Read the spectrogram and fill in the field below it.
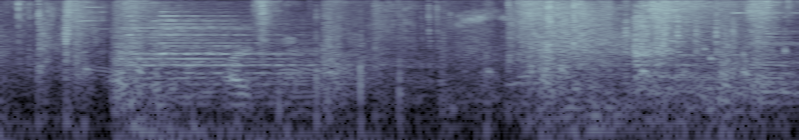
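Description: Magic blasts crackle and burst loudly.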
